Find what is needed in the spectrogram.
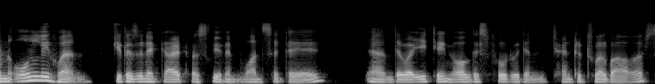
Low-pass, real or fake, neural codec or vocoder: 7.2 kHz; fake; codec, 16 kHz, 1 kbps, FunCodec, trained on Chinese and English, 50 frames a second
